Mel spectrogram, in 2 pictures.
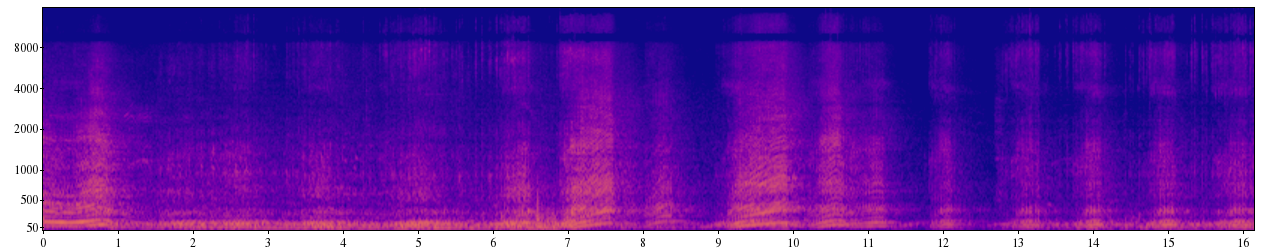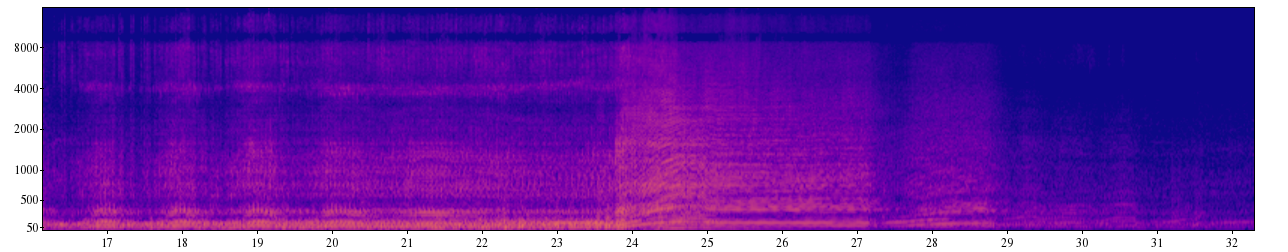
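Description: Hot-rod and rat-rod truck engines revving and accelerating in repeated runs, the exhaust note rising and falling. One long climbing rev comes about three-quarters of the way through, then the engine sound fades toward the end.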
